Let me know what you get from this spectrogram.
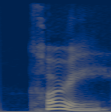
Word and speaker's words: Cori: C-O-R-I. – That's a dope name. – Ah. Yeah. – Corey. – Pronounce that Corey.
